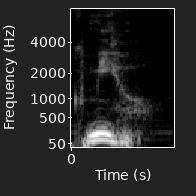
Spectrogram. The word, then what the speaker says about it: Kumiho: In Japanese, you've probably heard of it as Kitsune, though in Korean, it's pronounced Kumiho.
